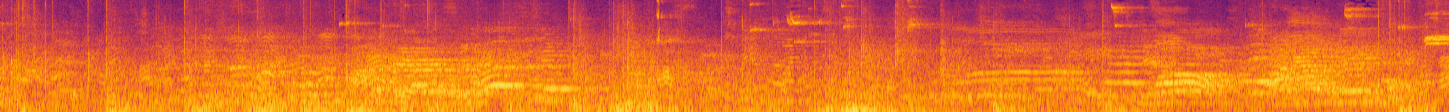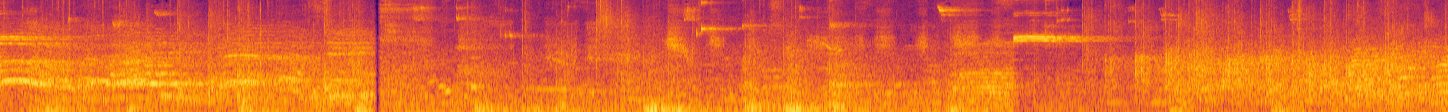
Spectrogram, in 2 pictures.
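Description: Young girls shout and cheer close by.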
